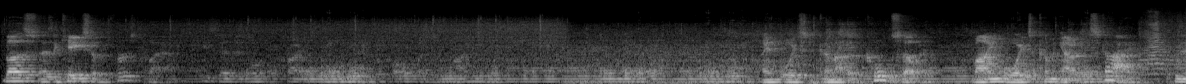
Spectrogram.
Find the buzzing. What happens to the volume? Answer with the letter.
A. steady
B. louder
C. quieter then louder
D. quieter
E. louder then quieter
B.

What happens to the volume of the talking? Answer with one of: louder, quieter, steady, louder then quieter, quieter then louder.
quieter then louder.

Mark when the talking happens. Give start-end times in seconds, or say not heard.
0.0-5.0, 7.6-11.8.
